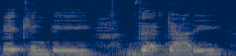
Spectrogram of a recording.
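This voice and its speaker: A woman's voice: lowish voice, level tone, takes it slowly, dark tone. Woman host, talk show, reflective, sounds a bit far from the mic.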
